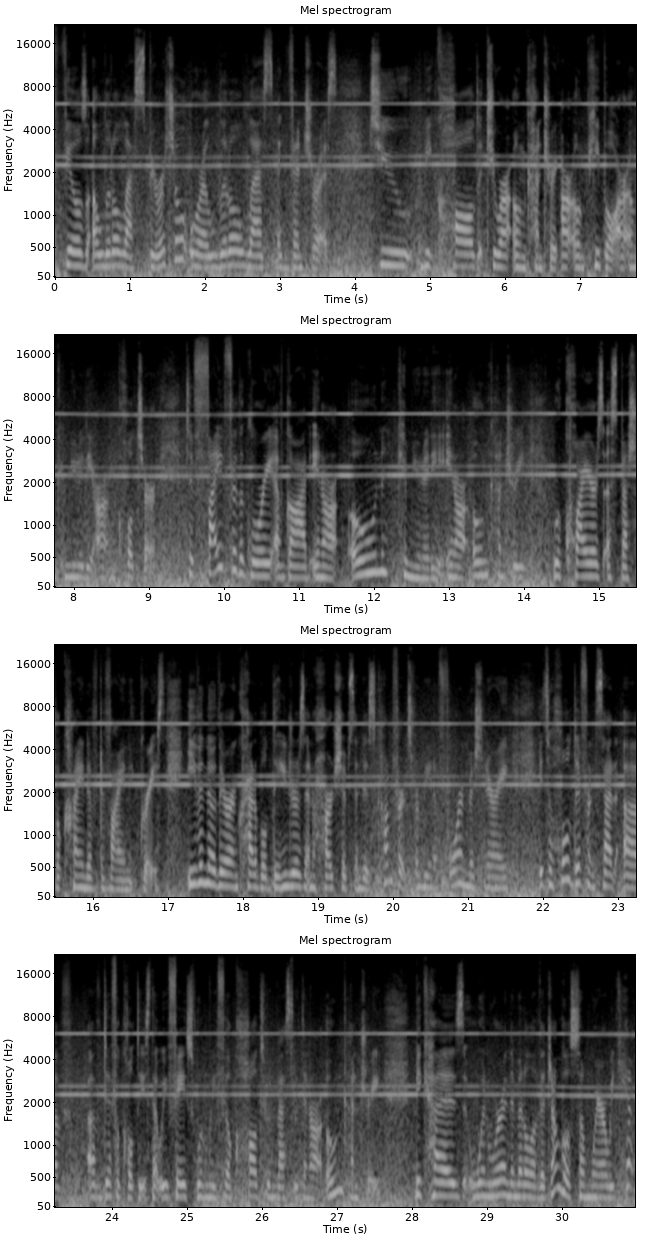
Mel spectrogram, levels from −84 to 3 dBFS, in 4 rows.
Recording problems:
squashed, flat; heavily
high-pitched whine; loud; throughout; 2.5 kHz, 6 dB below the speech
wind noise on the microphone; occasional gusts; 15 dB below the speech

